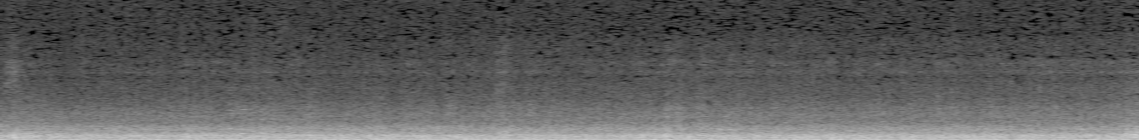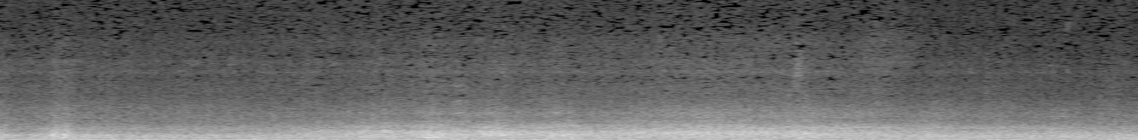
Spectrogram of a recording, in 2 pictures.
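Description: Steady rumble of an electric rapid train running at speed, heard from inside the carriage: wheels on rail and running gear, growing louder about twelve seconds in.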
